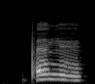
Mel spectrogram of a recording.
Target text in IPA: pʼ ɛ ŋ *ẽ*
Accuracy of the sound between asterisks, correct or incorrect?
correct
